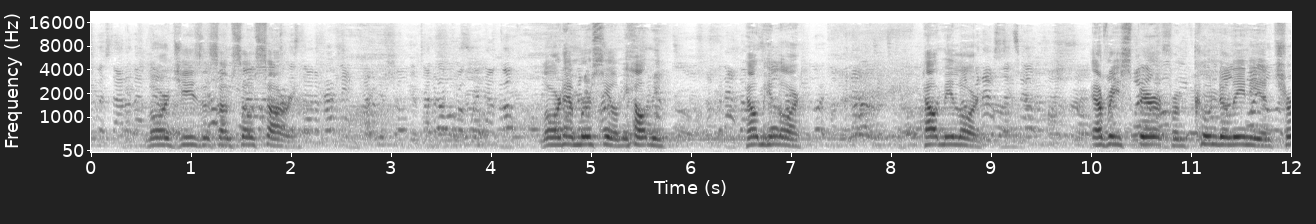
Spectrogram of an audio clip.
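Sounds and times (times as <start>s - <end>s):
people praying aloud: 0.0s - 12.0s.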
